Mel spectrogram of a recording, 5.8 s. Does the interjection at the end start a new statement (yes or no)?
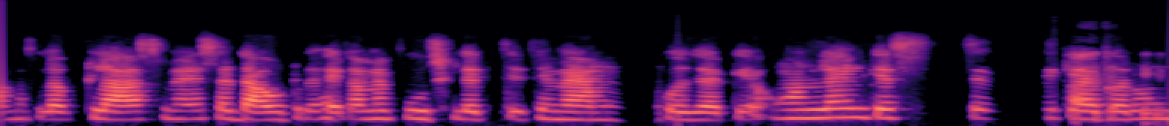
no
